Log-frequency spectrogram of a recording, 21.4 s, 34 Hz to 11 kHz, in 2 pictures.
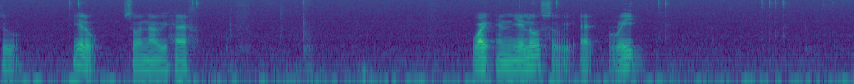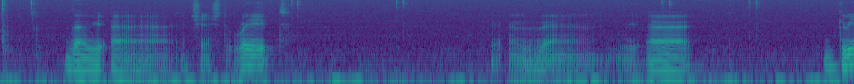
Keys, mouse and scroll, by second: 3.9 click, 4.6-5.8 scroll up 12, 6.9 click, 8.5 click, 9.6 click, 10.1 click, 13.1-13.8 scroll down 4, 14.3 click, 16.6-17.3 scroll up 5, 19.0 click, 20.1 click.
